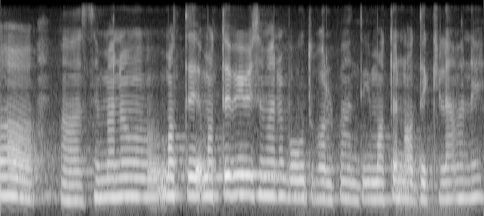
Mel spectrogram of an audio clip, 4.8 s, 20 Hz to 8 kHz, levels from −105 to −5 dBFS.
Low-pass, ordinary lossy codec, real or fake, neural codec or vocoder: 7.2 kHz; none; real; none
